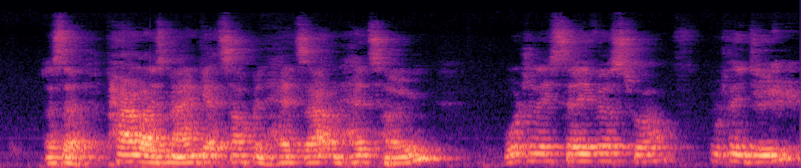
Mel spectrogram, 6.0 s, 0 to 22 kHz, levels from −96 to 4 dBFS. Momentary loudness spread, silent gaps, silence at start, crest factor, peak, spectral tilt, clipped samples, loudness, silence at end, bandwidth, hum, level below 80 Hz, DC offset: 12 LU; none; 0.35 s; 16 dB; 0 dBFS; -7 dB/octave; under 0.1%; -17 LUFS; 0 s; 13 kHz; none; -46 dBFS; under 0.1%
